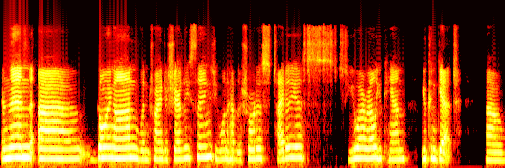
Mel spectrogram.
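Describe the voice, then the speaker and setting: A woman's voice: on the high side, poor audio. A middle-aged woman librarian giving a webinar over a computer mic. She talks in a loose, conversational way, with many fillers and restarts, and she repeats her key points. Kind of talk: webinar presentation.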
